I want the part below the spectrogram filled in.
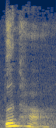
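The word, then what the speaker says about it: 은하: Eunha is a difficult name to pronounce because this vowel doesn't exist in English. Okay, imagine yourself being punched in the stomach. You'd probably say that's the vowel. So Eunha is my name.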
